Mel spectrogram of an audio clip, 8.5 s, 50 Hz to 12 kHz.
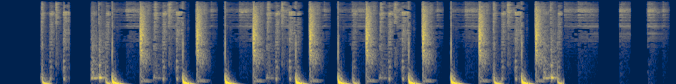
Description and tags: dnb170break
I've made this break in ableton. I consists of tuned & eq'ed kick and snare fat dnb samples, and two chopped & processed classic funky breaks. bpm=170. I've added small compression on the mix bus. big up crew !
drums, 170bpm, funky, loop, break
